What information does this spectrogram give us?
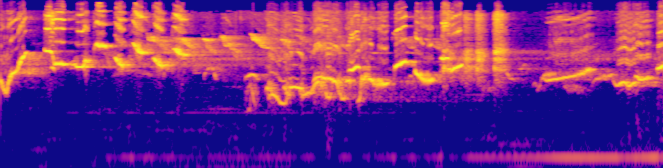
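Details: Shama song played to provoke silent birds into answering: a torrent of bright, twisting whistled notes and squeaky trills with scratchy chatter, constant low drone in the background.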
